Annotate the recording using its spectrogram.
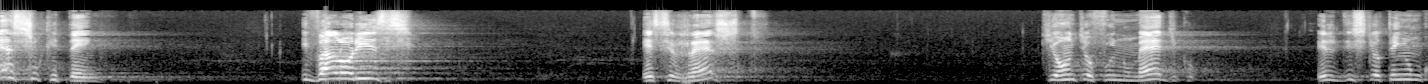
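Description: An elderly woman speaks slowly and with feeling into a microphone, in bursts with pauses, heard in a reverberant hall.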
